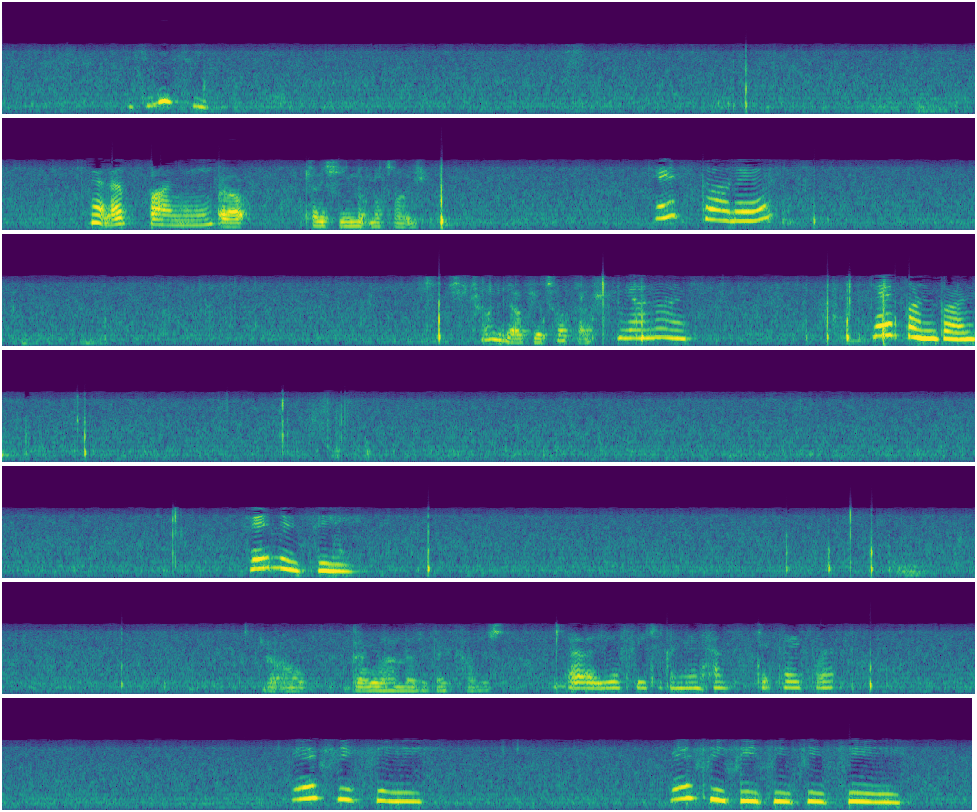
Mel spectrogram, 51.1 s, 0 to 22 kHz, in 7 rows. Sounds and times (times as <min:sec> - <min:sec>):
Speech: 0:12.2 - 0:13.1, 0:31.0 - 0:31.9, 0:46.0 - 0:47.0, 0:48.8 - 0:50.6.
